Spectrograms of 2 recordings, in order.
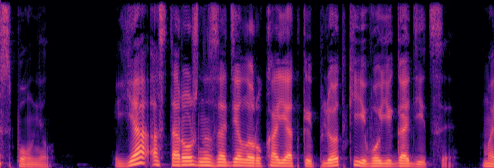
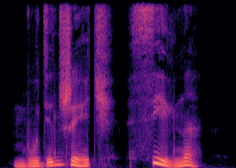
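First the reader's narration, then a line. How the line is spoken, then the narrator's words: Whisper. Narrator (Russian): прошептала я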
